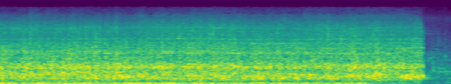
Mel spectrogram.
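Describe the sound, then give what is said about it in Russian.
A train speeds along at night, giving a loud, steady roar of rumbling wheels and rail clatter that runs unbroken and then cuts off sharply just before the end. “Вид снаружи, ночь, мчится поезд.”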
